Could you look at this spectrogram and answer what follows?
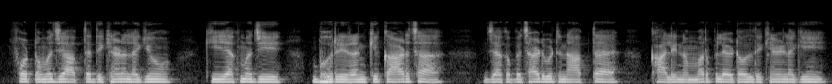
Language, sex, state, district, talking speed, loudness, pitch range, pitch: Hindi, male, Uttarakhand, Uttarkashi, 200 wpm, -16 LUFS, 115-120 Hz, 115 Hz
